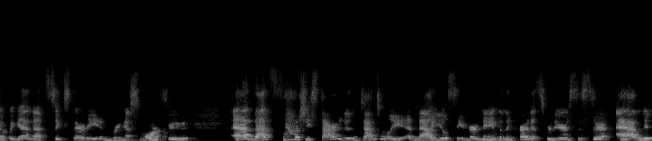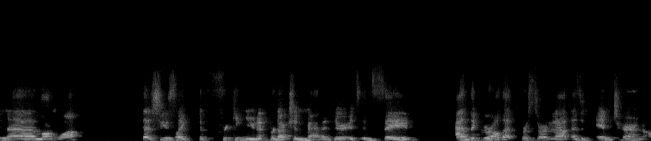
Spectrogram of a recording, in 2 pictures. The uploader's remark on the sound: This program was recorded via video conference on April 16th, 2021 by the Commonwealth Club of California.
